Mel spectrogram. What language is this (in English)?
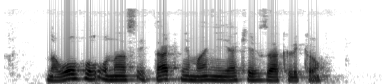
Belarusian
